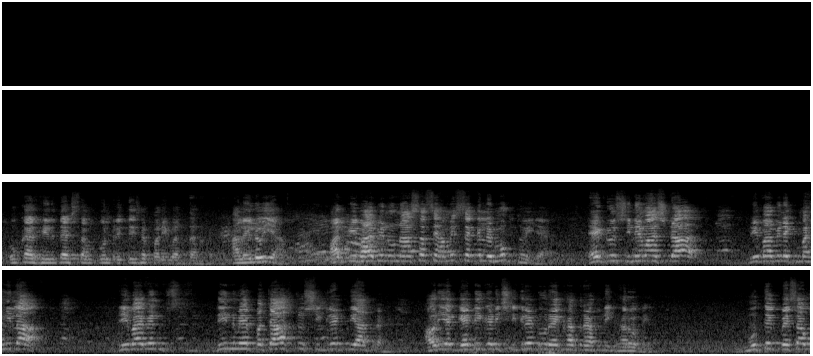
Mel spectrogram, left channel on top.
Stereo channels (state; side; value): silent; left; digital silence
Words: उकर हृदय संपूर्ण रीति से परिवर्तन हो। हालेलुया। और प्रिय भाई बहन उन आशा से हमेशा के लिए मुक्त हो जाए। एक सिनेमा स्टार प्रिय भाई बहन एक महिला प्रिय भाई बहन दिन में 50 तो सिगरेट पियात रहे और ये गेडी गेडी सिगरेट रेखत रहे अपनी घरों में। मुँह पैसा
